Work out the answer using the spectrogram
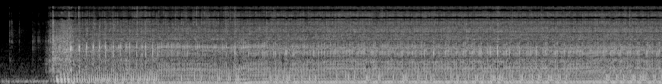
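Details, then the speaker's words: Craftsman WS210 trimmer after a carburetor replacement, with the bulb and diaphragm parts swapped onto the new carb. It catches and holds a steady, strained buzz that never climbs to full revs; it won't reach full throttle or idle properly, cause unclear. "we've got the weed eater running except it won't throttle all the way up so I'm not sure what's going on with that"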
